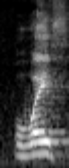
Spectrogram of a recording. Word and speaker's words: Owais: جی ओवैस, English में इसकी spelling बनेगी OWAIS।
